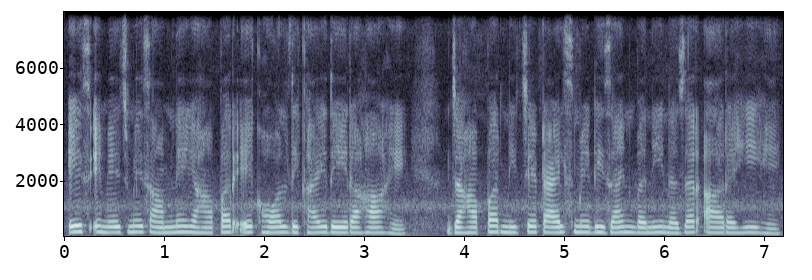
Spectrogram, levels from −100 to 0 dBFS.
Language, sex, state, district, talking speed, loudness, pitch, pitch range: Hindi, male, Rajasthan, Jaipur, 190 wpm, -20 LUFS, 195 Hz, 185-200 Hz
